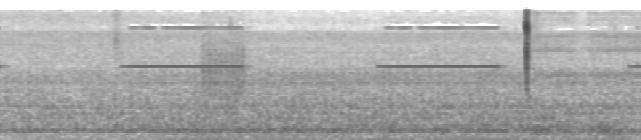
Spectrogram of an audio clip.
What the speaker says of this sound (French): Pourquoi ça bip? Est-ce la pression d'air?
